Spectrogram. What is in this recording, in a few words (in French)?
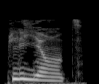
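"pliante", French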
